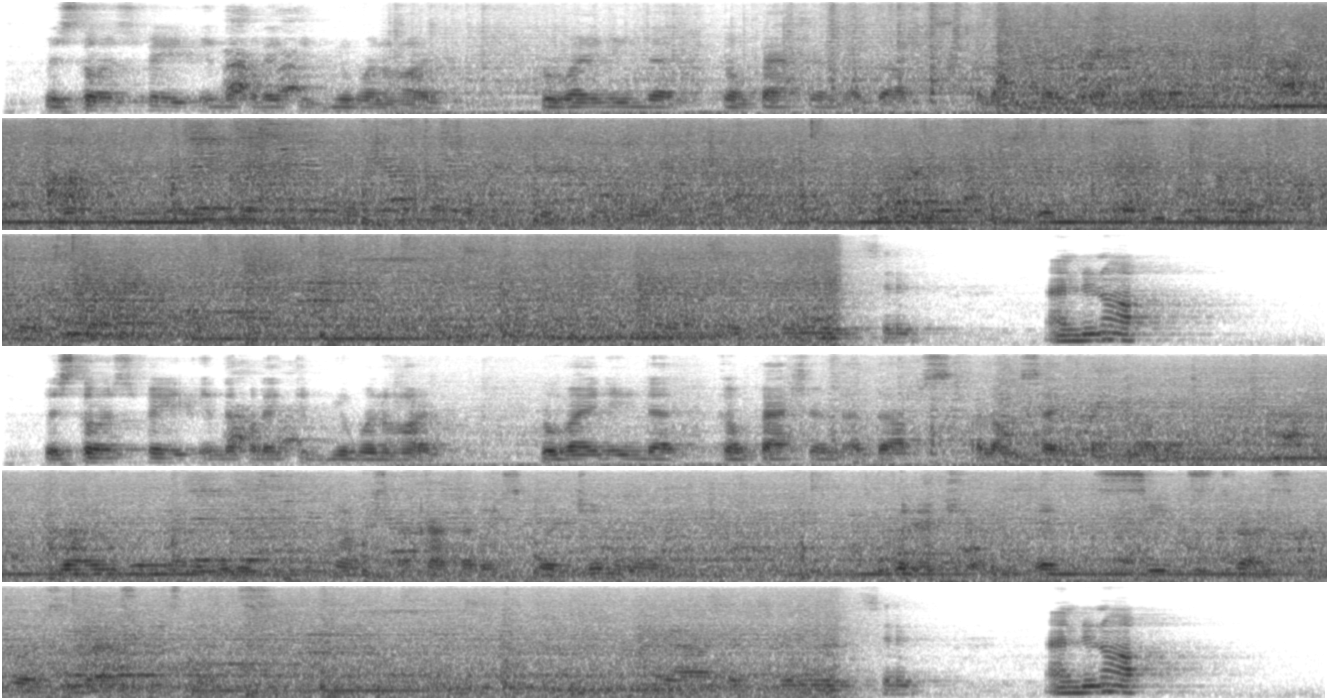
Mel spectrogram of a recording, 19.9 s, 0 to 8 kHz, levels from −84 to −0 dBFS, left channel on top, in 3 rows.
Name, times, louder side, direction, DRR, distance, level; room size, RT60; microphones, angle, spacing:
voice 1, 0.2-2.2 2.7-6.1 6.9-10.1 11.0-14.6, right 3 dB, 70° right, 7 dB, 1.1 m, -29 dB
sound 1, 1.0-13.2, left 3 dB, 50° left, 1.1 m, -41 dB
Livestock farm animals working animals, 1.9-17.4, left 3 dB, 85° left, 1.4 m, -33 dB
sound 2, 5.0-17.4, left 5 dB, 70° left, 0.6 m, -24 dB
voice 2, 16.5-17.9 18.5-18.9, right 1 dB, 5° right, 5 dB, 0.5 m, -28 dB
27.0 x 9.9 x 3.8 m, 1.1 s
head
